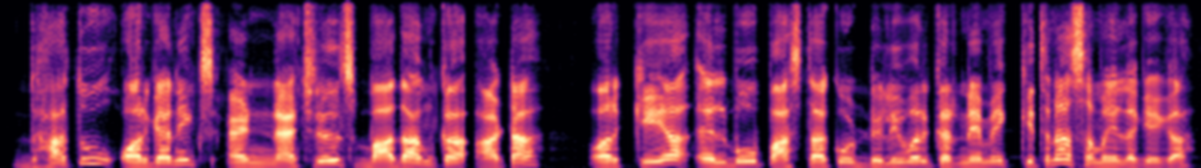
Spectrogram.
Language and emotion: Hindi, neutral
